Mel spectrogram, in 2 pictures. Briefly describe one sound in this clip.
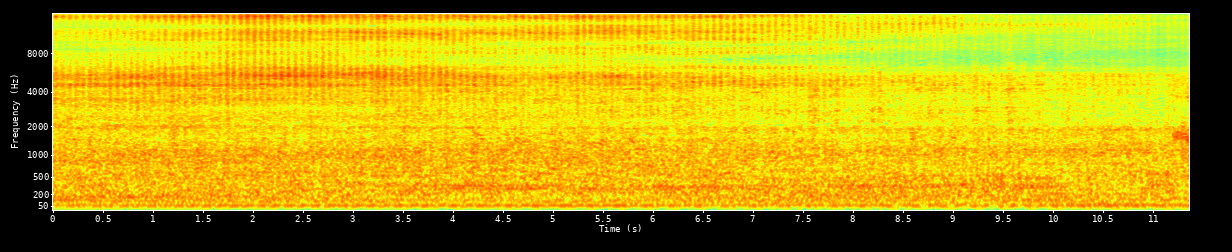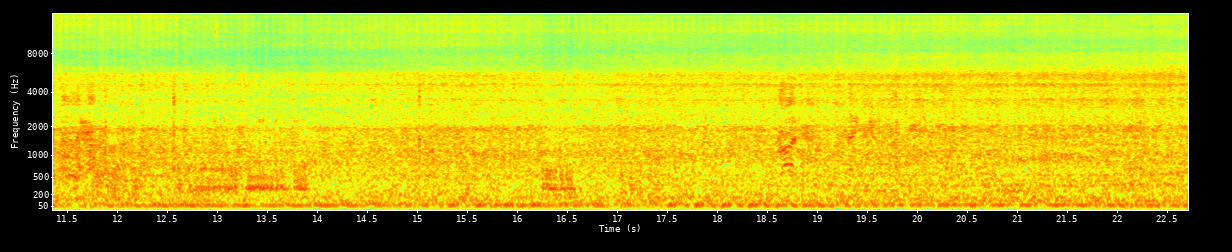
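Steel wheels clatter and squeal on the rails as a train rolls past.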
